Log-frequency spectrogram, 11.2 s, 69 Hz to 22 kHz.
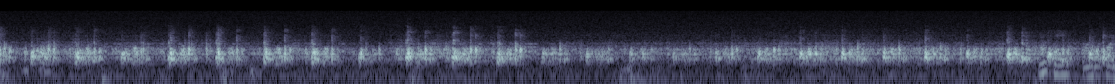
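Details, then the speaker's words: Fast, steady whooshing Doppler fetal heartbeat, about 145 beats a minute, described as normal, at 31 weeks pregnant, with 20 minutes of monitoring to follow. "45 normal heartbeat perfect don't monitor you for 20 minutes over there they gotta get the whole pattern make sure everything looks good"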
